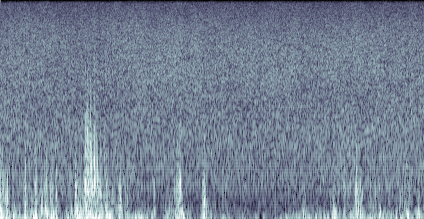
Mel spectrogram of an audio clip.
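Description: Strong gusty wind buffeting the microphone in a low rumble, peaking about a second in, with long grass rustling in the wind.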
